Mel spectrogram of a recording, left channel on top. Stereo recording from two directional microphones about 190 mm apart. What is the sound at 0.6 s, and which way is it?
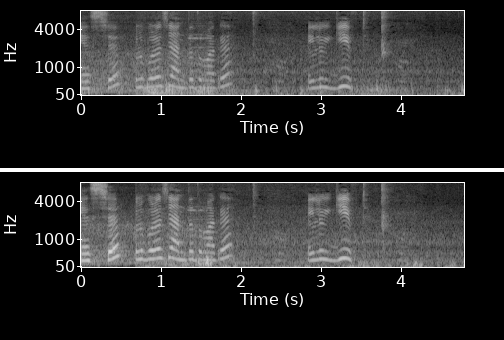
Speech, 5° left (ahead or behind).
